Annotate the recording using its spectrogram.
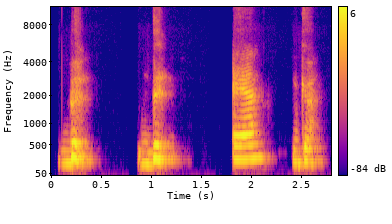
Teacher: the airflow is completely blocking the mouth for a moment before being released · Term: Stops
